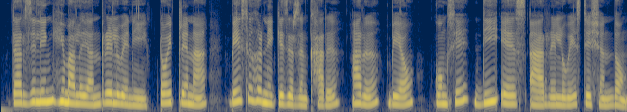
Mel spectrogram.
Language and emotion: Bodo, neutral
